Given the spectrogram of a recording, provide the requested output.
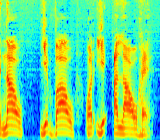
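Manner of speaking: नाउ and अलाउ said slowly with a wide "au"; slow teacher demo of the au sound. Shown as a demonstration. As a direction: stretch the au in नाउ, वाओ, अलाउ. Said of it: "ओडब्ल्यू को आउ से पढ़ते हैं".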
